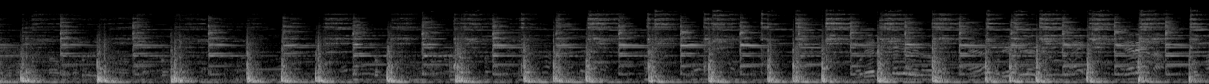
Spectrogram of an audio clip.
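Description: Instrumental passage of devotional music: a hand drum plays a steady rhythm of about two strokes a second, each stroke sliding down in pitch, over sustained accompanying tones.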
